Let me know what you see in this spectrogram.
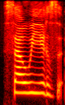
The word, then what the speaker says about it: Saoirse: alors je vais le dire à la française, Saoirse Ronan, mais alors, je crois que ça se dit Saoirse. – D'accord, il y a une légère différence entre la prononciation française et la prononciation... – Mais les Irlandais, je ne comprends pas comment ils fonctionnent. Mais... Donc oui, voilà, mais à la française, ce serait Saoirse Ronan, donc rien à voir, qui a d'ailleurs participé à la production du film, tant la mise en image de ce récit l'a bouleversée.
